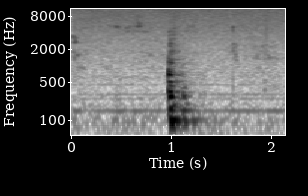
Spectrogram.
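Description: A glass knocks down onto a desk.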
